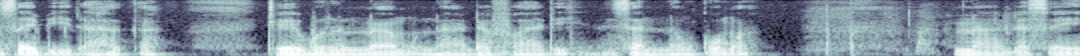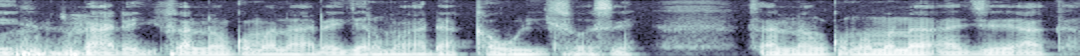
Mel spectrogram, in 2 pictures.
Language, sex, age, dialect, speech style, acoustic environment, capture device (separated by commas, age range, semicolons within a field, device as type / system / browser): Hausa, male, 25-34, Nigeria - Kano, happy; tired; anxious; relaxed; stressed; focused; excited; nervous, people talking; music; nature; silence; traffic; construction; appliances, mobile / Linux / Chrome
